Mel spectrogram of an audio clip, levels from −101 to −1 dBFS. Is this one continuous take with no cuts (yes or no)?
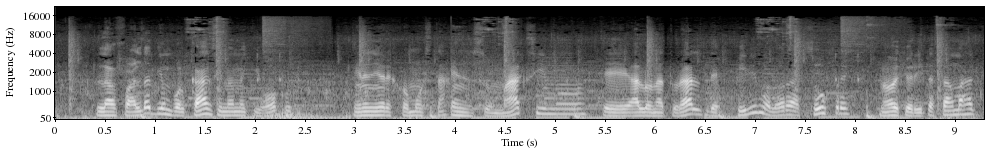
no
